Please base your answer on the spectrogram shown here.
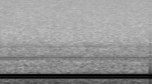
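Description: A steady, unbroken telephone tone in the Nancy Drew Senior Detective: White Wolf of Icicle Creek game, playing alone and at a constant level from start to finish.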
